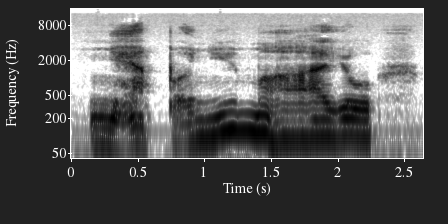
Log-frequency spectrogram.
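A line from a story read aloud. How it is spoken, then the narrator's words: Whisper. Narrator (Russian): прошептал Пересолин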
